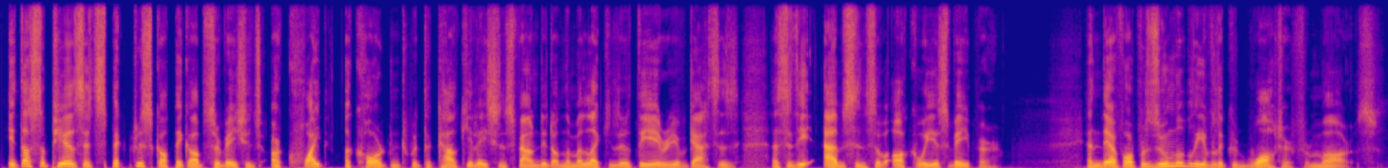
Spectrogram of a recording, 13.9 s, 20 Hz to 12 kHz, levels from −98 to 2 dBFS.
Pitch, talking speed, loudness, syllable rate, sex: 130 Hz, 145 wpm, -20 LUFS, 5.5 syllables/s, male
